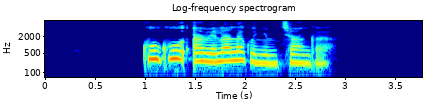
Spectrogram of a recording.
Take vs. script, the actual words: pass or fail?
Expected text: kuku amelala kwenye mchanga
pass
